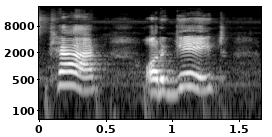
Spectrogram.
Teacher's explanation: are produced by raising the back of the tongue against the soft palate. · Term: velar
